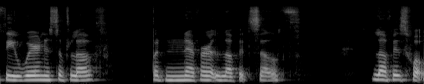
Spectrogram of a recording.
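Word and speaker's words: Niamh: a good Irish name M H is like a V in the Irish language that's why it's pronounced completely differently than the way it's built so it's Nev and chroma DiMaggio is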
